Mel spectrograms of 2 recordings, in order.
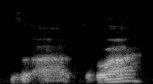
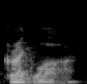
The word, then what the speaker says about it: Gregoire: You can also put a little French to it and call it Gregoire.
